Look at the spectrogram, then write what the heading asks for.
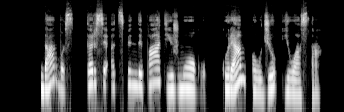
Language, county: Lithuanian, Vilnius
